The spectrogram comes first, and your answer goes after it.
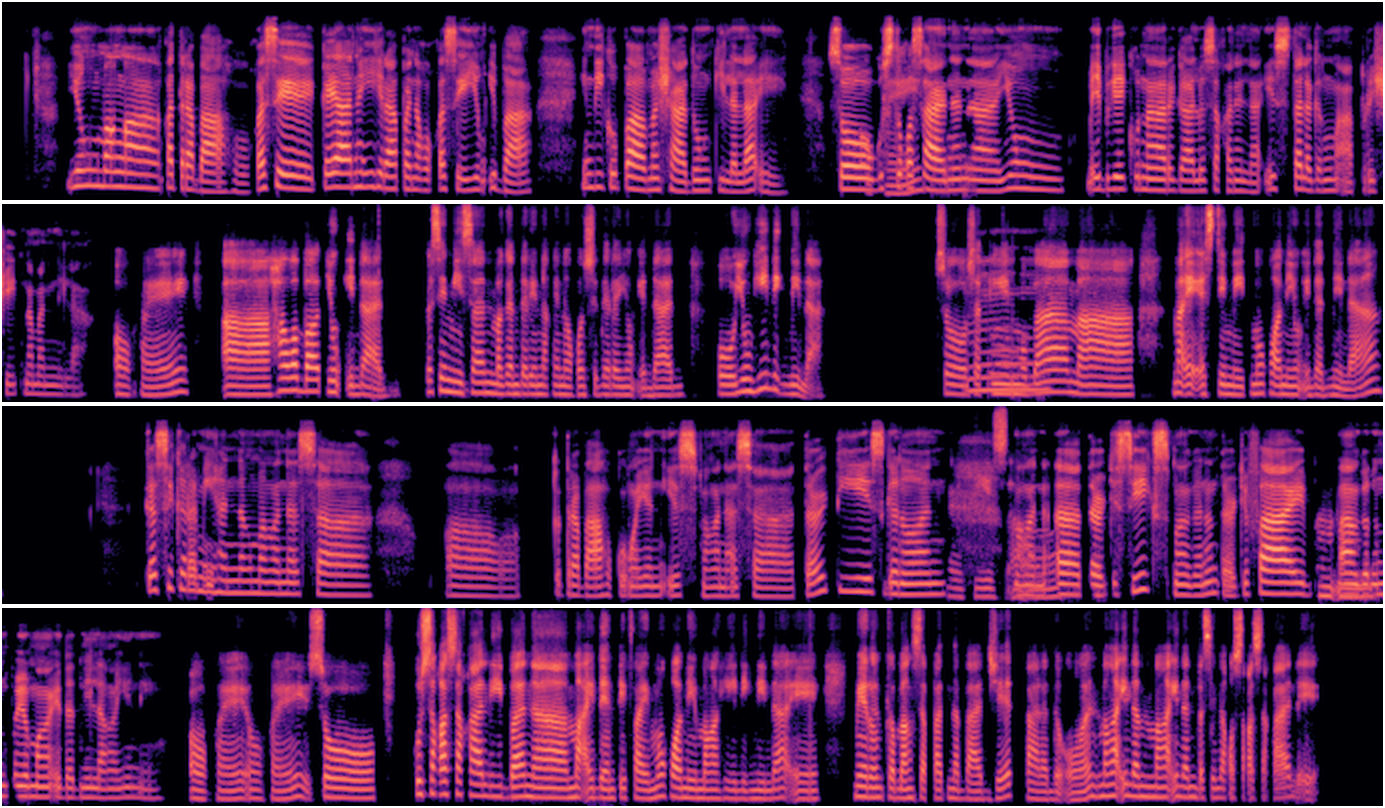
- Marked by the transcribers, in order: tapping; other background noise
- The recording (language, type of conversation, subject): Filipino, advice, Paano ako pipili ng regalong magugustuhan nila?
